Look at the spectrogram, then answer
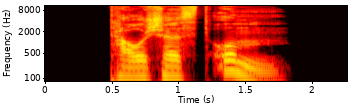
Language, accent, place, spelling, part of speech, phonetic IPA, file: German, Germany, Berlin, tauschest um, verb, [ˌtaʊ̯ʃəst ˈʊm], De-tauschest um.ogg
- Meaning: second-person singular subjunctive I of umtauschen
